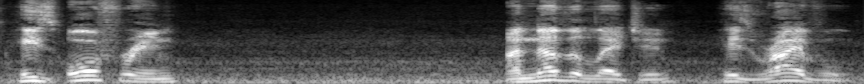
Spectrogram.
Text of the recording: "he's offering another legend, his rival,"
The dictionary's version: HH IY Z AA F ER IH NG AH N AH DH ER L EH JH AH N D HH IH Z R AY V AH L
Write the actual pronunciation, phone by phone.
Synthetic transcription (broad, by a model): HH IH Z AA F ER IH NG AH N AH DH ER L EH JH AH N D HH IH Z R AY V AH L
